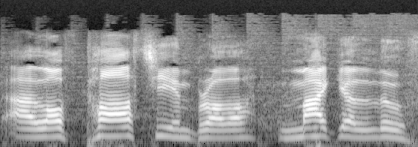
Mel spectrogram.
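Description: A young man talking in a rowdy, casual street interview. His voice is high. Faint music plays behind him in the open air. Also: level tone, a little slow, a bit bright, clean tone. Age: young adult. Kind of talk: rowdy casual vox pop. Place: outdoors on a tree-lined night street. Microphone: handheld microphone.

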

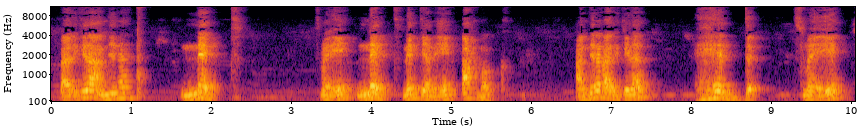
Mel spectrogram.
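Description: An Egyptian-accented man in a slightly high register runs a pronunciation lesson, repeating word lists and quizzing in a call-and-answer way. The sound is roomy and echoey, picked up from some distance off the mic. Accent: Egyptian Arabic. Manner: drills words slowly, asks and answers his own questions. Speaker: English teacher.

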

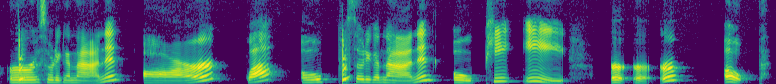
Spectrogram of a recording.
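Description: A woman's voice: high-pitched, a bit bright. A young woman teaching children English phonics in a cheerful, sing-song way, talking straight to the kids.

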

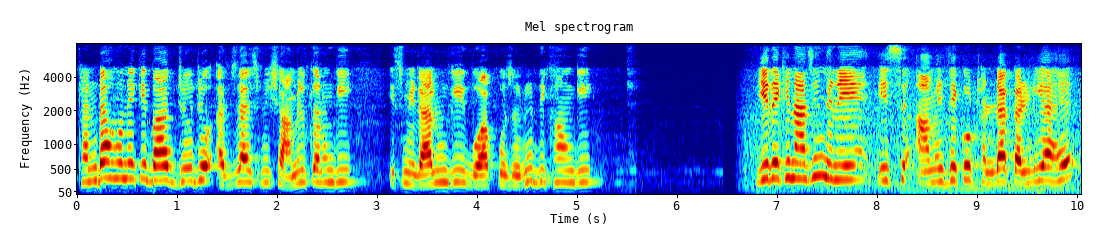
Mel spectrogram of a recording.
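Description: High-voiced woman giving calm recipe steps. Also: normal speed. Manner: calm, instructive, addresses viewers directly. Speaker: cooking channel host. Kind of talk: step-by-step recipe voice-over.

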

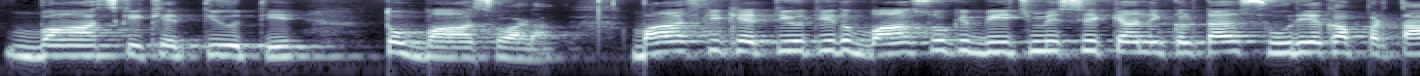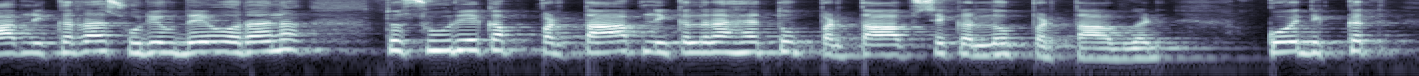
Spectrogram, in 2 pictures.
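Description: High-voiced teacher, call-and-response. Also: male voice. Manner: repeats questions and answers them himself, drawn-out emphasis. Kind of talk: classroom lesson teaching a memory trick.

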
